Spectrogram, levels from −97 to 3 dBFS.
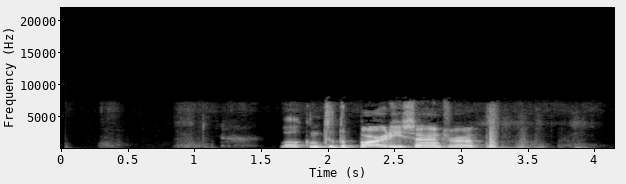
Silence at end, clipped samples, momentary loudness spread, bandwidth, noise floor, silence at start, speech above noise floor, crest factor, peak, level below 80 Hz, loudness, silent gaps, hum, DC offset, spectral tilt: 0.25 s; under 0.1%; 12 LU; 7.6 kHz; -67 dBFS; 1.65 s; 51 dB; 18 dB; -2 dBFS; -46 dBFS; -17 LUFS; none; none; under 0.1%; -6.5 dB/octave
